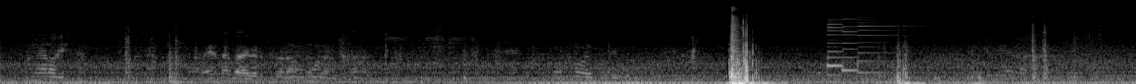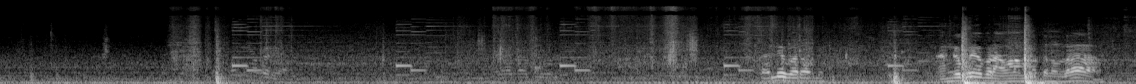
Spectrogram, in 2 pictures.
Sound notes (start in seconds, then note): 8.3 Indication sound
